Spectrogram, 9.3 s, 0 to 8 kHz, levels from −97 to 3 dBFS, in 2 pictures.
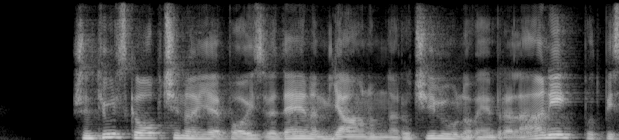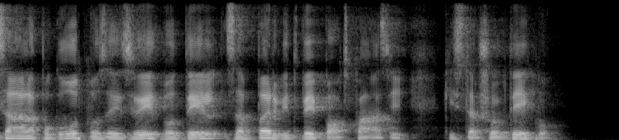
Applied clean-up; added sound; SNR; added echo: neural mask model DeepFilterNet 3.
